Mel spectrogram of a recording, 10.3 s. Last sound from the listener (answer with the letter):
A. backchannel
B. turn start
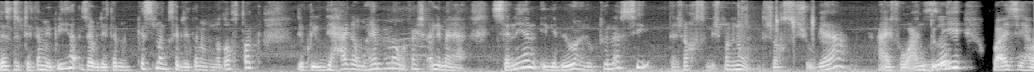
A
